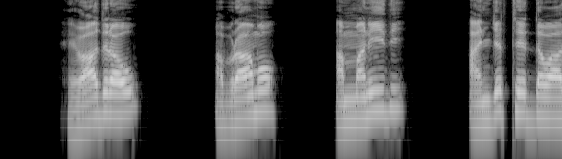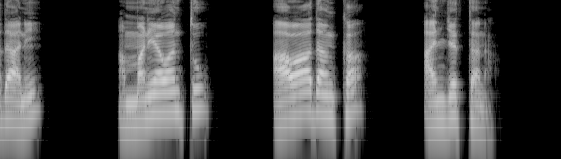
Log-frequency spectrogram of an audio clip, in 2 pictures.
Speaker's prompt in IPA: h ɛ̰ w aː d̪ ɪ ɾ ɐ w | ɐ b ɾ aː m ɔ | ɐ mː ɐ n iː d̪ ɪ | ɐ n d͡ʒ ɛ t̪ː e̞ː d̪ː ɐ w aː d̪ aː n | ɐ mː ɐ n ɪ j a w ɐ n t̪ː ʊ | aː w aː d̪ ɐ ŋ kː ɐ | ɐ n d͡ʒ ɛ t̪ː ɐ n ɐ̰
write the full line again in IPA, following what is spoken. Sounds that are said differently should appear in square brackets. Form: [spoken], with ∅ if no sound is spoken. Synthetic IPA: h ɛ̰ w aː d̪ ɪ ɾ ɐ w | ɐ b ɾ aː m ɔ | ɐ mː ɐ n iː d̪ ɪ | ɐ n d͡ʒ ɛ t̪ː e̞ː d̪ː ɐ w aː d̪ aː n | ɐ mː ɐ n ɪ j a w ɐ n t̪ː ʊ | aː w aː d̪ ɐ ŋ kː ɐ | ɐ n d͡ʒ ɛ t̪ː ɐ n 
